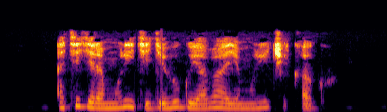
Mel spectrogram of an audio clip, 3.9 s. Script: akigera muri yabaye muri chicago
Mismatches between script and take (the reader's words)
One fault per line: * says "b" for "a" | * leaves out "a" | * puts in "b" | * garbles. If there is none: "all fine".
* puts in "iki gihugu"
